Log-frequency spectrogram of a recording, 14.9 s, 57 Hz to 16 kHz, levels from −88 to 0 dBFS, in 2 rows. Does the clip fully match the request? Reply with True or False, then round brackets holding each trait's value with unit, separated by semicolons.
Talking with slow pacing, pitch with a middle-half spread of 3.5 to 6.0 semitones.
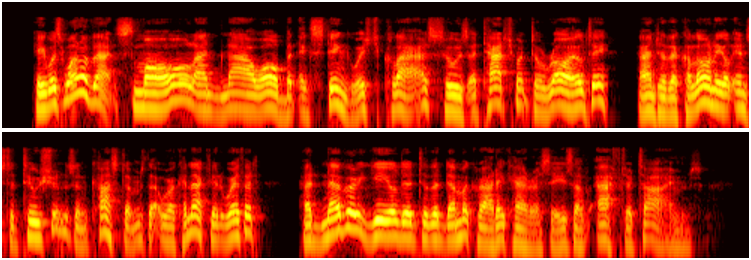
False (155 wpm; 4.8 semitones)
